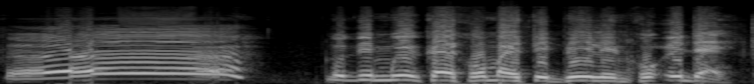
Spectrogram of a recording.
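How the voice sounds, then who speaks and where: A man's voice: high voice, lively intonation, slow, creaky, clear, resonant tone, no room sound, studio quality, heavily acted. A man playing a stern, tight-fisted father in an Ilocano audio drama. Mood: stern, scolding.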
